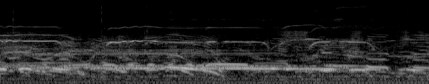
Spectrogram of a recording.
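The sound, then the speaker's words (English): A large crowd at a political campaign event in the Northwest cheers and shouts continuously, many overlapping raised voices whooping in a loud, steady roar without pause. “And I go, this is probably the best crowd we've had all across the Northwest.”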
